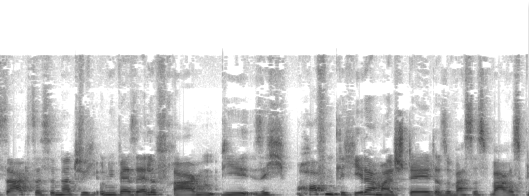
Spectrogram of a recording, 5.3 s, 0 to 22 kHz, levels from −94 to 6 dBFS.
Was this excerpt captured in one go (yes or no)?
no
